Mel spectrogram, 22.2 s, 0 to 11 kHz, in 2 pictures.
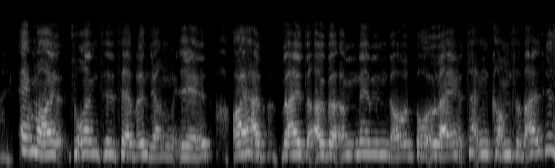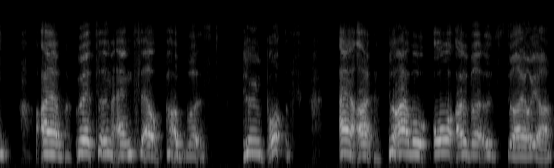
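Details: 27-year-old man with cerebral palsy giving a speech; dysarthria (cerebral palsy).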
